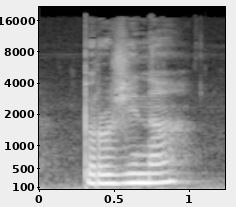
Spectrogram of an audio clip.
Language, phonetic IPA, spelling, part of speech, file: Czech, [ˈpruʒɪna], pružina, noun, Cs-pružina.ogg
- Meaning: spring (device made of flexible material)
